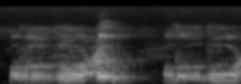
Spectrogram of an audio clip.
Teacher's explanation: हुरुबु, हा को दरमियान वाले हलक से हुरुबु, हुरुबु, रॉ को मोटा करेंगे, रुबुउ, रुबुउ, रॉ को पेश की वजह से मोटा करेंगे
